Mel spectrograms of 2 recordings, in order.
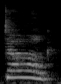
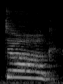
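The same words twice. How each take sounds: No difference in how they are said.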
